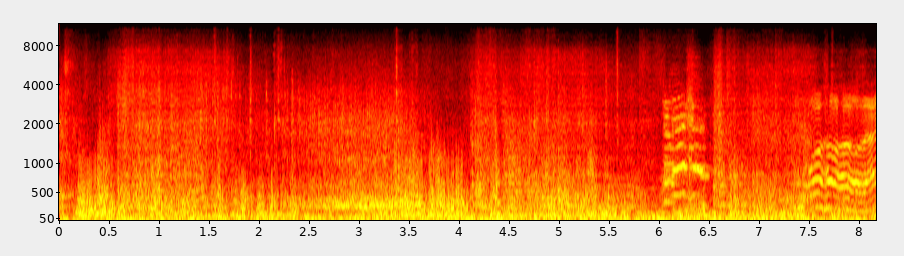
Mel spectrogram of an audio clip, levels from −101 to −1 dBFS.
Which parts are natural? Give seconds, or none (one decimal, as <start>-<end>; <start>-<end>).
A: 0.0-0.5; 1.4-4.2; 7.5-8.2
